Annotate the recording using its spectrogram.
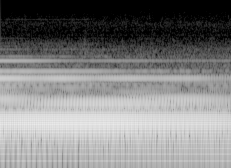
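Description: Solo piano: a chord held and ringing, slowly fading, with no new notes struck.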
